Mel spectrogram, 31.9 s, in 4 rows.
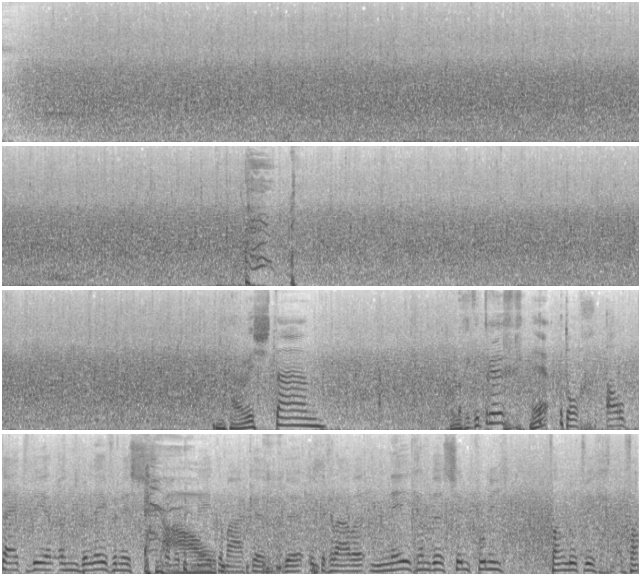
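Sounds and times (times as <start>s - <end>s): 
concert hall applause: 0.0s - 31.8s
speech: 19.1s - 20.2s, 21.6s - 31.8s
laughter: 21.6s - 29.8s.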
